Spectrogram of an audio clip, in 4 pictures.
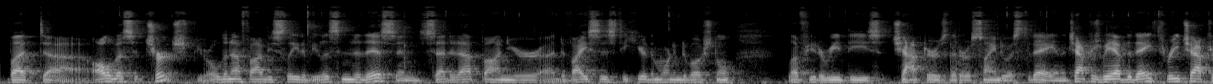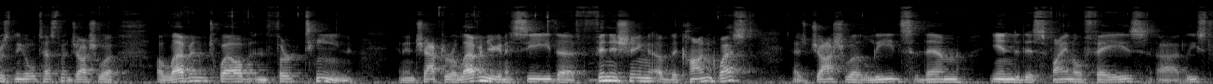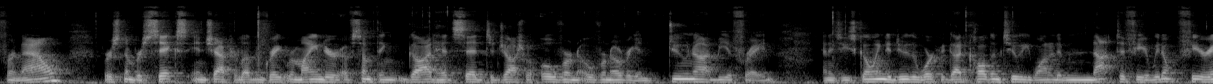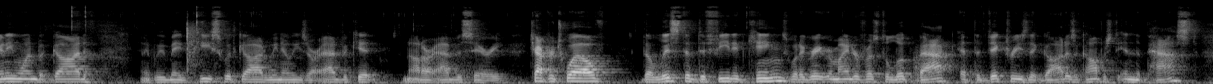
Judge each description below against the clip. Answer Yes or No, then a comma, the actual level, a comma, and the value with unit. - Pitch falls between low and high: No, low, 115 Hz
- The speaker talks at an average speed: No, fast, 220 wpm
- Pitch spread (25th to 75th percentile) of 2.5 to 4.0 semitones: Yes, average, 3.1 semitones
